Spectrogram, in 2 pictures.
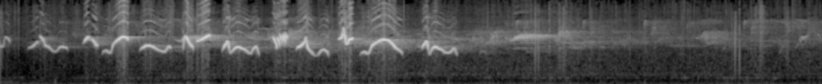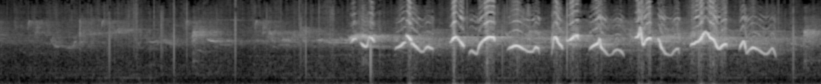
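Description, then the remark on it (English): A rose-breasted grosbeak sings two bursts of clear, sweet, robin-like warbled phrases, slurred, separated by a long quiet pause. The song is bright, with no voices. “Rose-breasted grosbeak is an associate of the scarlet tanager, but its robin-like song is clearer and the phrases are slurred.”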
